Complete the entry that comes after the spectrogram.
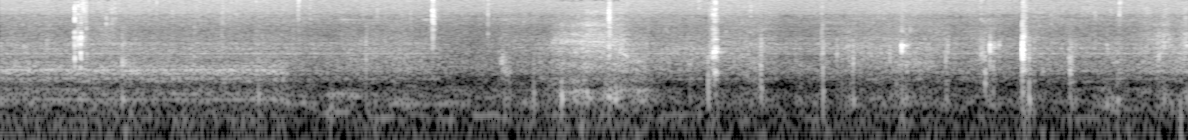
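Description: A person chewing meat, faint, with a few sharp clicks of wooden chopsticks against a wooden cup.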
